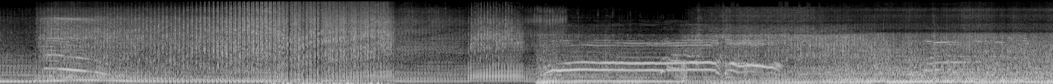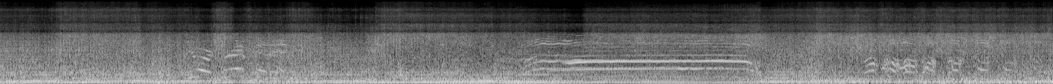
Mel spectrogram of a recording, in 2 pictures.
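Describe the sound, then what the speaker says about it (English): A Volkswagen Beetle fitted with a lawn mower V-twin engine drives a lap, its engine droning loudly and steadily with revs rising and falling, a brief dip midway, then pulling hard again close by. "we need to run another lap since we have the new engine in it to see how much faster it is"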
